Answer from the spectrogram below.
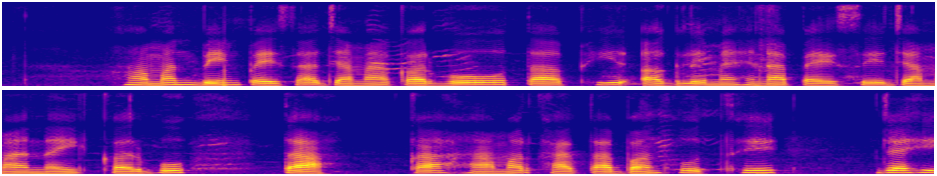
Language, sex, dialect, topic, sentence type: Chhattisgarhi, female, Eastern, banking, question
